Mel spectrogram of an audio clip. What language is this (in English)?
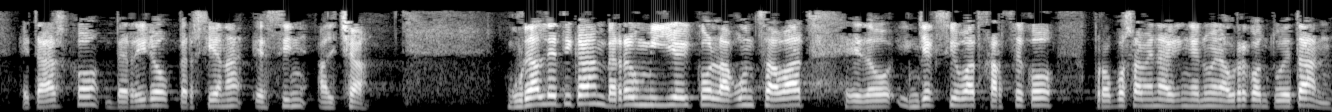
Basque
